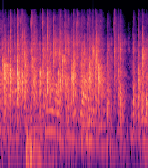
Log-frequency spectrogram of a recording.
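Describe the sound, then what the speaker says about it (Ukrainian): An audience applauds child performers at a New Year celebration in a children's boarding home: brisk, uneven hand clapping that swells and fades, with adult and children's voices talking over it. "Оплески."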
